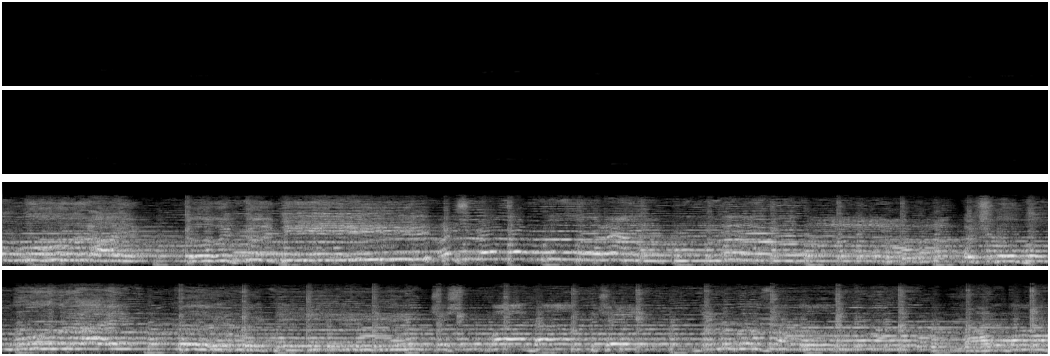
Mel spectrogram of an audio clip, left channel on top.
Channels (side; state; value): left; silent; 66 dB below the other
